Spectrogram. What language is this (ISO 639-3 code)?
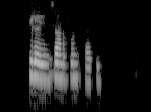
pus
